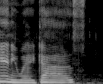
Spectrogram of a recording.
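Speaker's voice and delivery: put-on southern American accent. Retelling a catchphrase of Llama Mama Kayla: imitating Llama Mama Kayla's southern accent. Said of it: "So I always say that now".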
